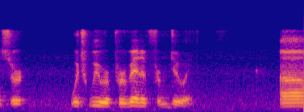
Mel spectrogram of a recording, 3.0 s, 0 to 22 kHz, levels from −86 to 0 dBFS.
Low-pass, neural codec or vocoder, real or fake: 7.2 kHz; codec, 16 kHz in and 24 kHz out, 1 kbps, XY-Tokenizer; fake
